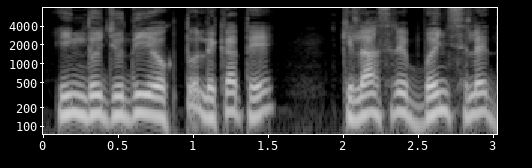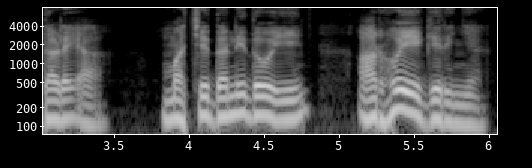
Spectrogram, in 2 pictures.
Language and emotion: Santali, fearful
